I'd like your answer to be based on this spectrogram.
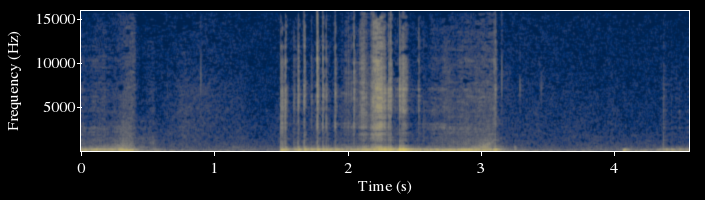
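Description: Long dark nails of both hands scratch the hollow metal mesh grille of a silver condenser microphone. A brief scratch is followed by a pause, then a dense, raspy burst of scraping with bright crackle over a low, boomy body. A softer scratch closes the clip.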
